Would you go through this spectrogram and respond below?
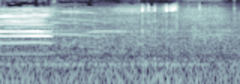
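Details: Domestic cat outdoors giving a short meow that fades into a trailing faint tone, with steady low background rumble and a brief high rustle near the end.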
